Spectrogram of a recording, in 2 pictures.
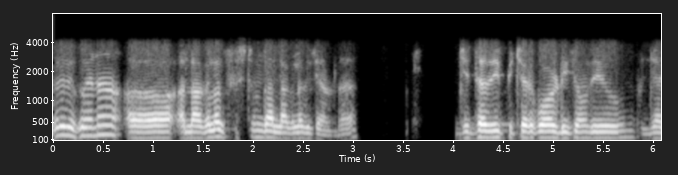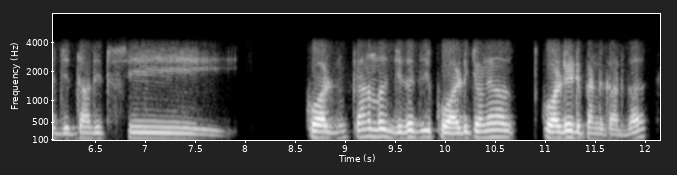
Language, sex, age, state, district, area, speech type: Punjabi, male, 30-45, Punjab, Firozpur, rural, conversation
